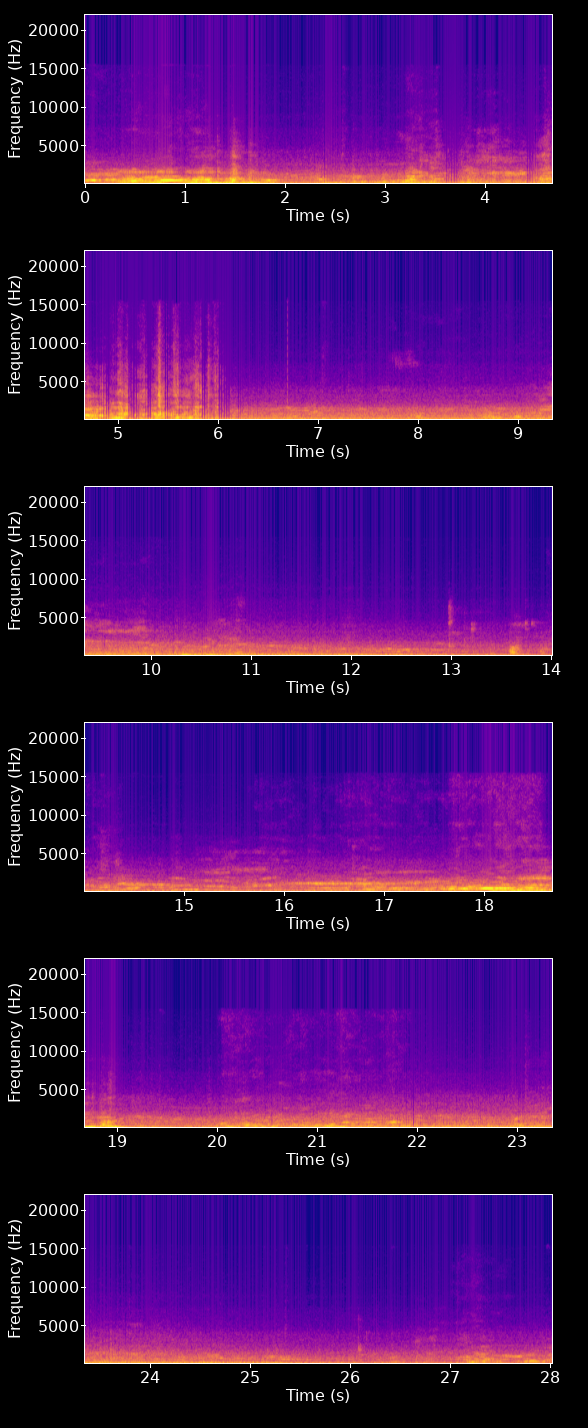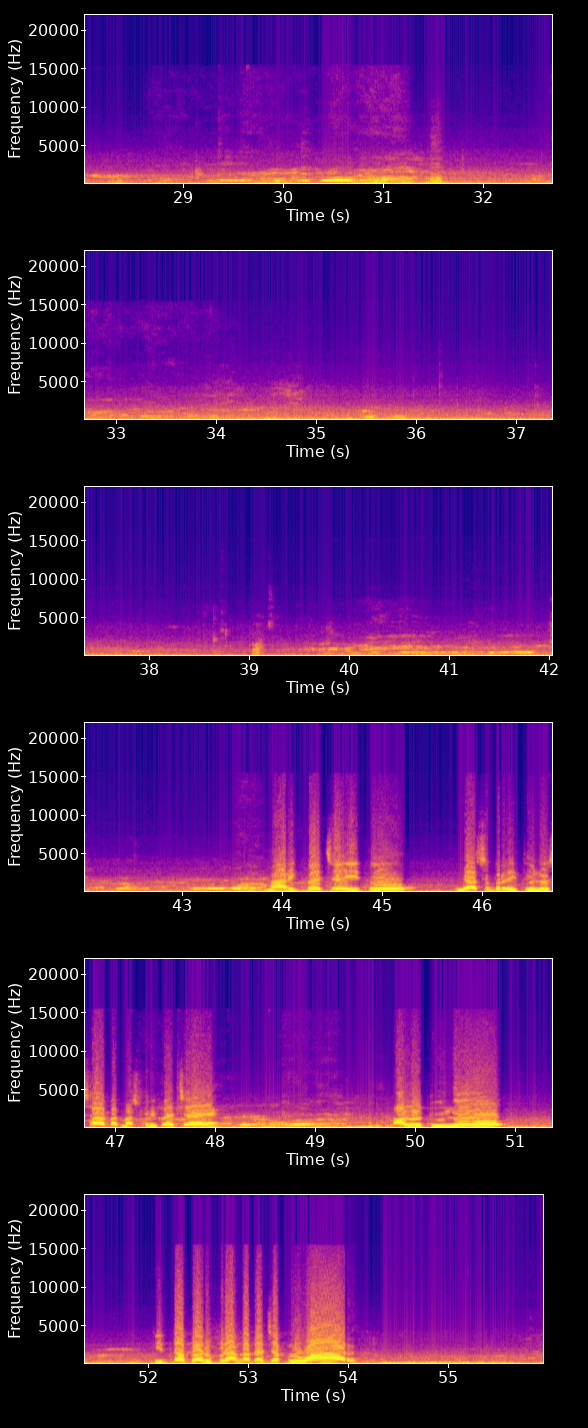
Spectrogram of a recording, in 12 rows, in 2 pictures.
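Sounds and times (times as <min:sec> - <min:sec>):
auto-rickshaw engine running: 0:00.0 - 0:44.2.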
